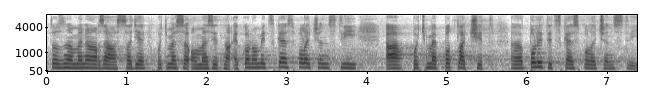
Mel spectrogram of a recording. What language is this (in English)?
Czech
